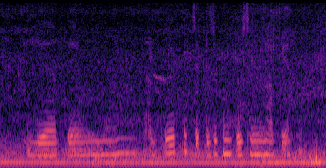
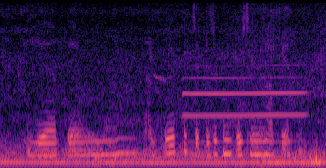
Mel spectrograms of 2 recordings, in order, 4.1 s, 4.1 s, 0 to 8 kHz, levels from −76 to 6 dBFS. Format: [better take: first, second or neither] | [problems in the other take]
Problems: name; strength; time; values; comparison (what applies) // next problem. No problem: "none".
first | background sound (Wind instrument, woodwind instrument); 9 dB below the speech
